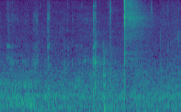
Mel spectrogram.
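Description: Small clicks and handling noises of a throttle's wiring connector being fitted back onto an electric trials bike, with one sharper click about one and a half seconds in.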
